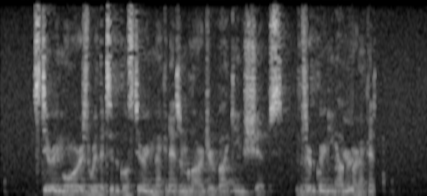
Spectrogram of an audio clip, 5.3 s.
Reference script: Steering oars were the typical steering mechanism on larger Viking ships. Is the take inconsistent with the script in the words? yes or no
yes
